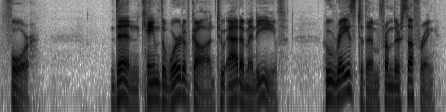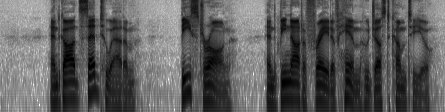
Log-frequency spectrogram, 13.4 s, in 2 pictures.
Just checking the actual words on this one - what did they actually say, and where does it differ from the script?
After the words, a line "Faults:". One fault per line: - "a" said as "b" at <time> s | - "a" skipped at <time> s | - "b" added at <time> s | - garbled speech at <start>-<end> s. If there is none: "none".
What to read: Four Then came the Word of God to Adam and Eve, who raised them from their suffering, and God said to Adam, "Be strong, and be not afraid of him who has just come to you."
Four Then came the Word of God to Adam and Eve, who raised them from their suffering, and God said to Adam, "Be strong, and be not afraid of him who just come to you."
Faults:
- "has" skipped at 12.2 s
